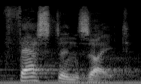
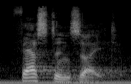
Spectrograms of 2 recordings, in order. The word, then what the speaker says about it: Fastenzeit: And then, going further, the German word for Lent is pronounced Fastenzeit. Fastenzeit.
